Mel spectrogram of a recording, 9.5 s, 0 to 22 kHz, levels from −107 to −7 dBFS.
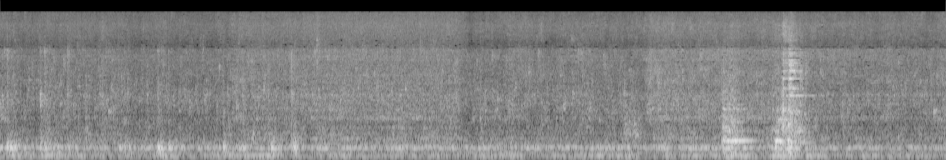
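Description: No technical fault can be heard in this recording of sounds. Nothing in it breaks, drops out or misbehaves at any point.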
